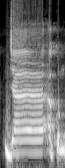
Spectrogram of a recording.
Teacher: جاءکم کے اندر بڑا مد ہے، اس کو 4 سے 5 الف کے برابر کھینچ کر کے پڑھنا ہے۔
